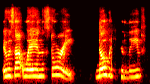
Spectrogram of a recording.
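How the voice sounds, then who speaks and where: Lady doing a scared stubborn little boy for a radio play, high bright voice. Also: moderate pace. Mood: frightened, insistent. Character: frightened, defiant young boy in a radio mystery.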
